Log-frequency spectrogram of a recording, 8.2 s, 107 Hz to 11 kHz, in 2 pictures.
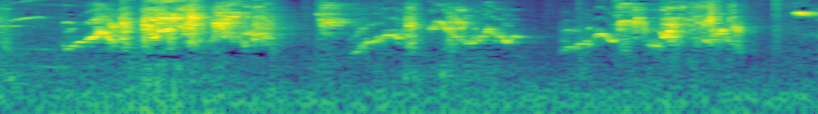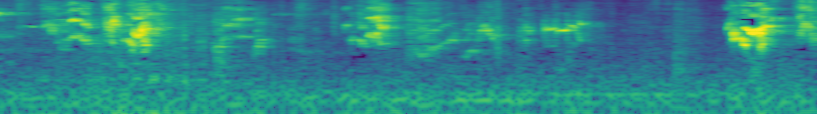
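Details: Budgerigars in a small breeding aviary, 28 November 2024, give quick clusters of high chirps and scratchy squawks, then sparser single notes with pauses.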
